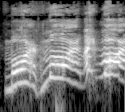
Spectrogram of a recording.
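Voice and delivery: loud, rising fangirl shouts; excited shouting. Real, not acted.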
